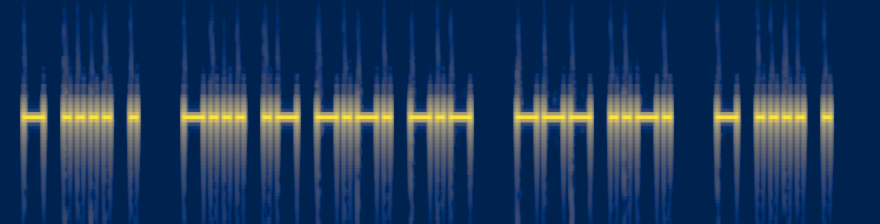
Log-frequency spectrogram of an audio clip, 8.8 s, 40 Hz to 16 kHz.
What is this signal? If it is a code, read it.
Morse code, heard as a keyed tone, about 18 wpm, 700 Hz. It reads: THE BACK OF THE
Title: Speed-Racing - Sets of 4 Words 15wpm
